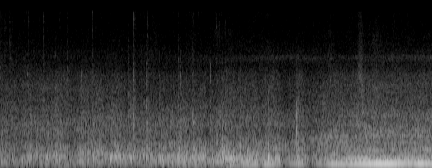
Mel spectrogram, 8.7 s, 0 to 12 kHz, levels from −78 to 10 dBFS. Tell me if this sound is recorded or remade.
recorded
